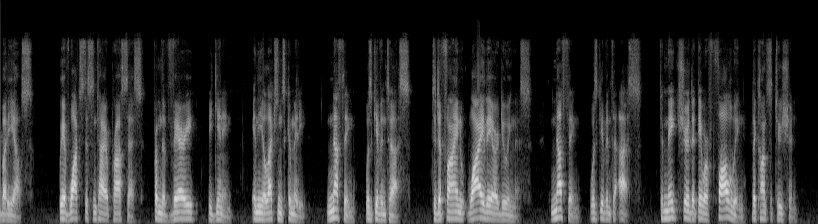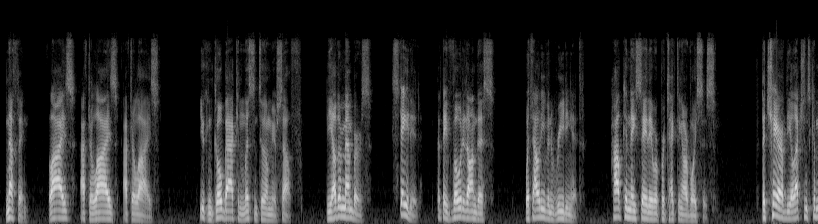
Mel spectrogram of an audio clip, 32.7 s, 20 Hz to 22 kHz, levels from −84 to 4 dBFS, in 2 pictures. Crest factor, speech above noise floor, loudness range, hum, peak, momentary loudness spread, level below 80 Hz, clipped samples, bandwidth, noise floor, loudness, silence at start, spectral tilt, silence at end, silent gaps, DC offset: 18 dB; 46 dB; 3 LU; none; -2 dBFS; 16 LU; -56 dBFS; under 0.1%; 11.5 kHz; -65 dBFS; -19 LUFS; 0 s; -5.5 dB/octave; 0 s; none; under 0.1%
